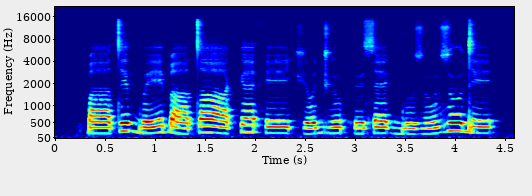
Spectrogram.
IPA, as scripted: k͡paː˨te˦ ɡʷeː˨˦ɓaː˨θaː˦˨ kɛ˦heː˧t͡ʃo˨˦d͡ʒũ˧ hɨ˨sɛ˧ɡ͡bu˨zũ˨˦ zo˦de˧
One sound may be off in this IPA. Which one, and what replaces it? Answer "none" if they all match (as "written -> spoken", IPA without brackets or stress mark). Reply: θ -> t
